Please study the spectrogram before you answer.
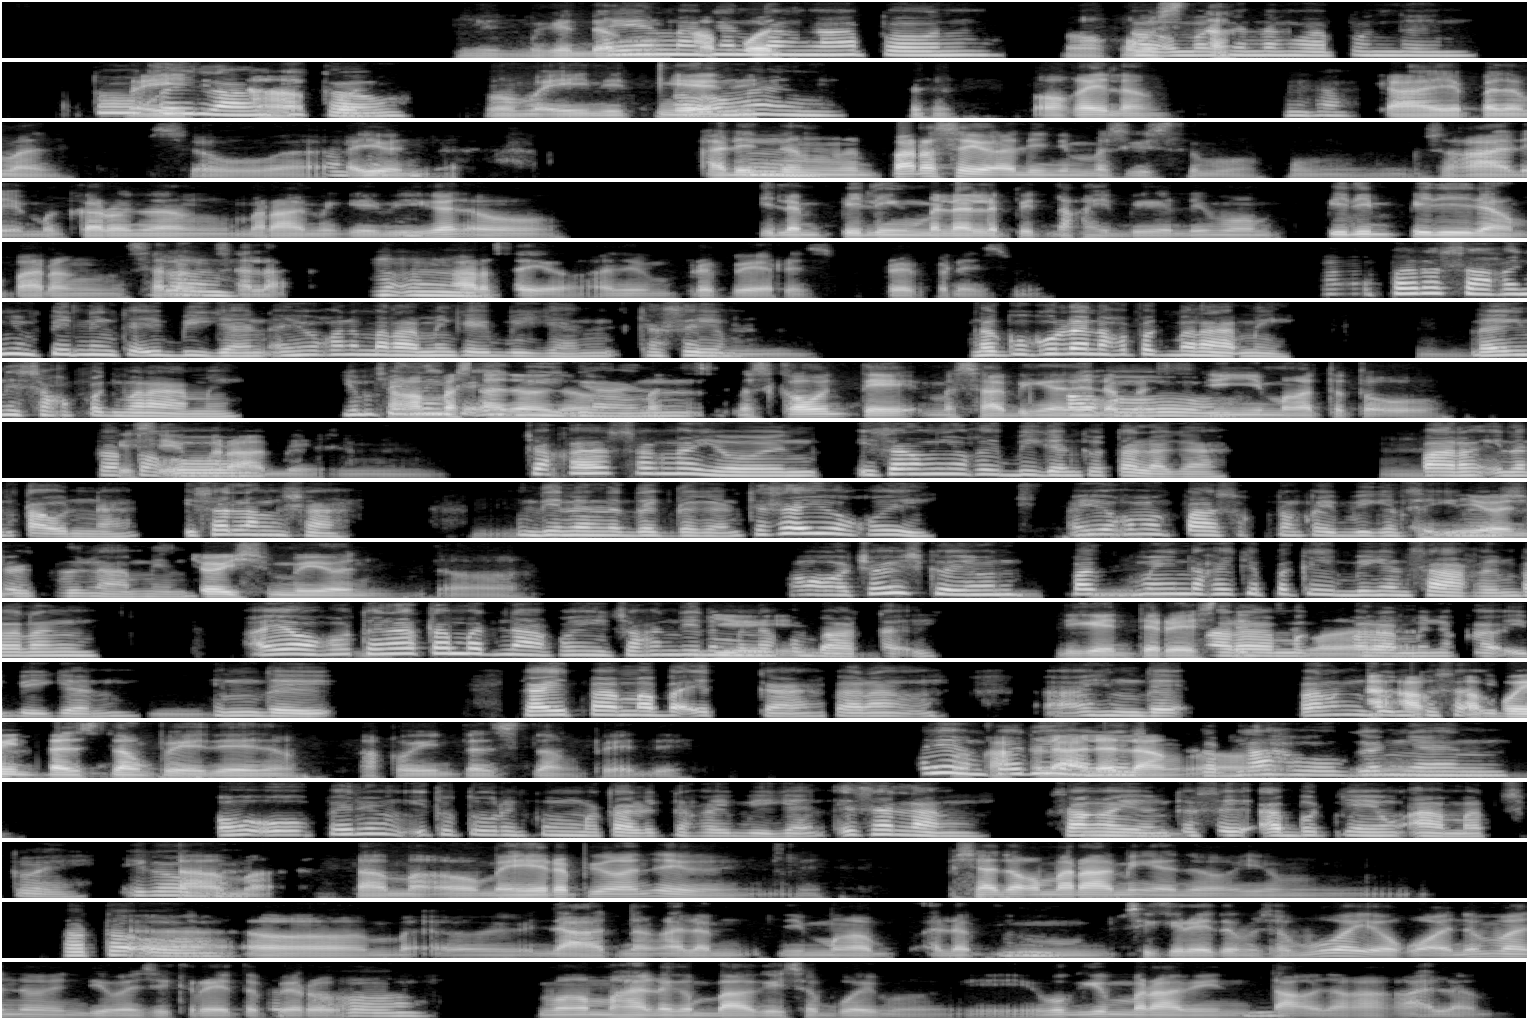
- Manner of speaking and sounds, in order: chuckle; unintelligible speech; chuckle; other background noise
- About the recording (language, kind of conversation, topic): Filipino, unstructured, Alin ang mas gusto mo: magkaroon ng maraming kaibigan o magkaroon ng iilan lamang na malalapit na kaibigan?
